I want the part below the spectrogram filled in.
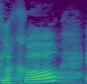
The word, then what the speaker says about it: Loughor: Now, I don't speak Welsh, so I'm sorry if I butcher this, but it's Lugor. It's spelled L-O-U-G-H-O-R, and that was a little village that he lived in.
